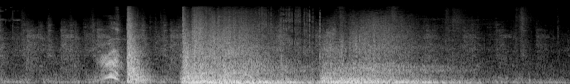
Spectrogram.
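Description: A machine clanks and bursts with a loud rumbling blast.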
